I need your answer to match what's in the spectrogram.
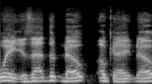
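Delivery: ordinary talk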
